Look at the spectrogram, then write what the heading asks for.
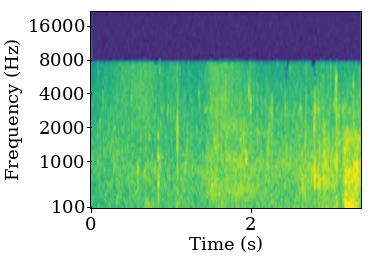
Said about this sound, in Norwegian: Nå går bekken her, og ikke, det er ikke bare det at det skal se fint ut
